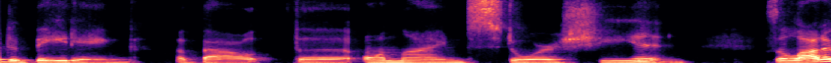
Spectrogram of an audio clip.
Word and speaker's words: Shein: So it's, in my, like, I'm pretty sure it is called Shein, but a lot of people pronounce it as Sheen or Shine.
